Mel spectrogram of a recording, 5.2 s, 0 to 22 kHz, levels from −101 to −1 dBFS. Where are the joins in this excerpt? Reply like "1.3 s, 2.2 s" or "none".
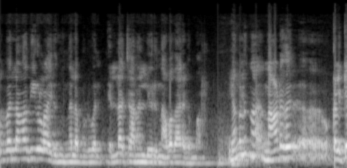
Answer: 3.2 s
